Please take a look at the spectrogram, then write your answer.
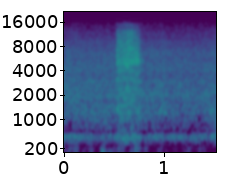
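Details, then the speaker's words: Bicycle disc brake, wheel spun in a workstand after centering the caliper: a soft hissing scrape once per wheel turn; a rub in one spot, suspected to be a rotor that is not entirely straight. "you got a little there's a little rub in one spot so that might mean that the rotor's not entirely straight oh yeah you can hear the rub there"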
